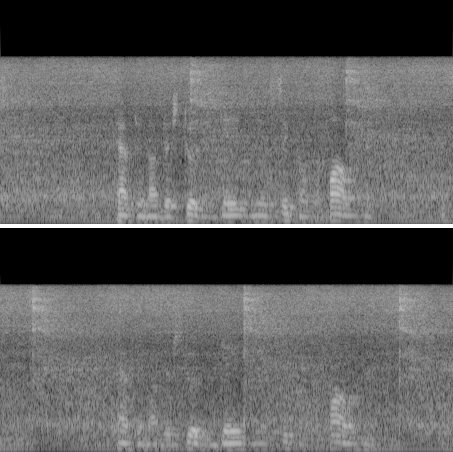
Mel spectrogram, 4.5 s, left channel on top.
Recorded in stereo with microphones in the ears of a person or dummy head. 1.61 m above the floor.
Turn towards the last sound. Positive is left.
turn(degrees=65)  # may be behind; listen again after turning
